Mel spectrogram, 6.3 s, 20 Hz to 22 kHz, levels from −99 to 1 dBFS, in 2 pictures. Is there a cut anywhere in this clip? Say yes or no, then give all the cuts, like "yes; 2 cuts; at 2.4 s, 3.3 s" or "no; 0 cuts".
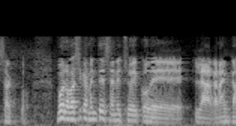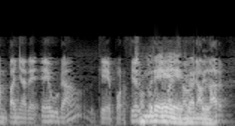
no; 0 cuts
